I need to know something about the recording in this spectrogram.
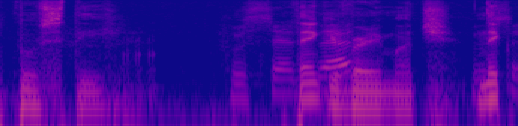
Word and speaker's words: Busta: city there you go so nick patrick it's pronounced like busty by the way so it's boosty yeah because busty really sounds somehow it's different busty is different so it's boosty thank you very much nick patrick thanks a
